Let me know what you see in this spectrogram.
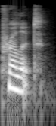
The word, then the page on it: prelate: American English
